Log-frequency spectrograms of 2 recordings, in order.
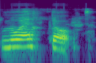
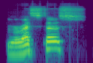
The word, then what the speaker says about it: muertos: You're saying it wrong. It's muertos. So say the whole thing again. Muertos. Morestos? No, muertos.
